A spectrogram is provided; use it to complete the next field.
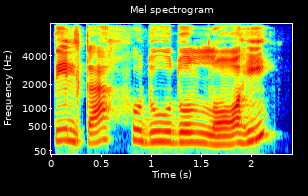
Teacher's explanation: दू पे मद्दे असली बिल वाओ और इसमें जलाला पुर पड़ा जाएगा।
